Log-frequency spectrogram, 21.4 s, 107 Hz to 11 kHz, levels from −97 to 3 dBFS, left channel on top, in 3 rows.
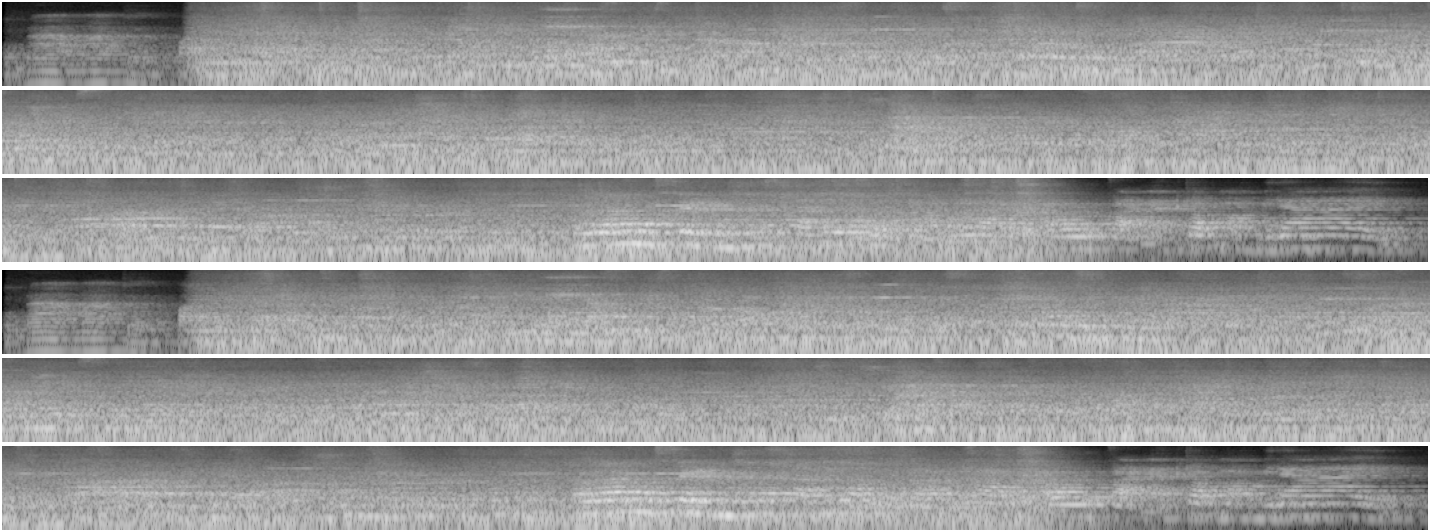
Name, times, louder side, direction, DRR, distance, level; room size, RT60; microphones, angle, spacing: voice 1, 0.0-7.4 7.8-16.6 17.1-17.7 18.0-18.4, right 2 dB, 30° right, -5 dB, 0.4 m, -31 dB
sound 1, 0.9-19.5, equal, 40° left, 1.0 m, -20 dB
Bus, 1.4-15.5, equal, 45° right, 1.0 m, -26 dB
voice 2, 17.1-21.2, equal, 5° right, -6 dB, 0.8 m, -20 dB
5.7 x 2.2 x 2.7 m, 1.3 s
head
